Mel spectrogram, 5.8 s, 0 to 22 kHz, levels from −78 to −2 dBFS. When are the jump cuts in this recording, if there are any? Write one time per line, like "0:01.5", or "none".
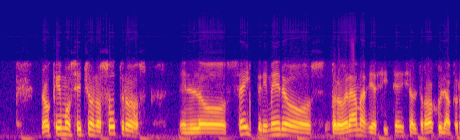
0:04.1

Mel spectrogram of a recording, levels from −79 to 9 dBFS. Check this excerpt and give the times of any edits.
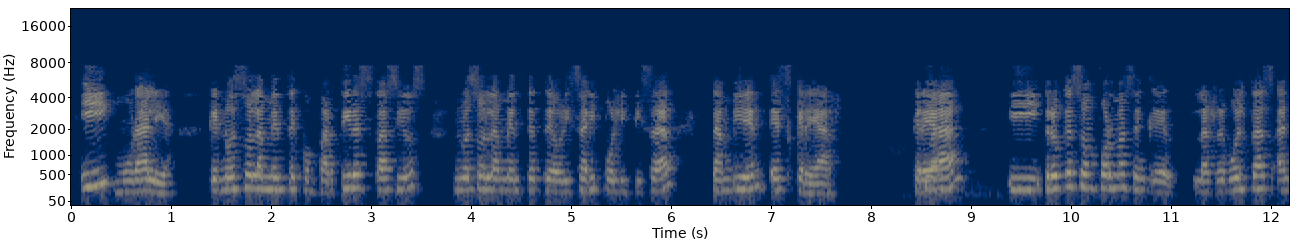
0:09.7

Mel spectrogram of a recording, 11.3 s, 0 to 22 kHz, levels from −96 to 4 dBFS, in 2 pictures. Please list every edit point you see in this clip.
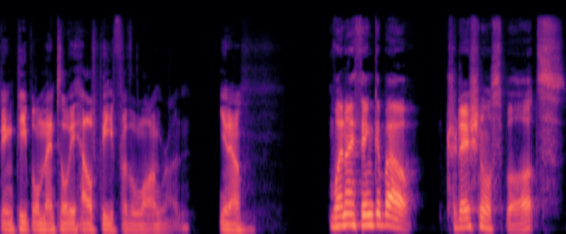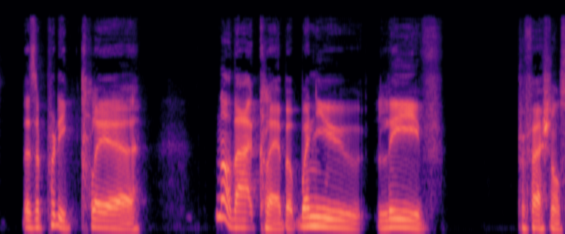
none

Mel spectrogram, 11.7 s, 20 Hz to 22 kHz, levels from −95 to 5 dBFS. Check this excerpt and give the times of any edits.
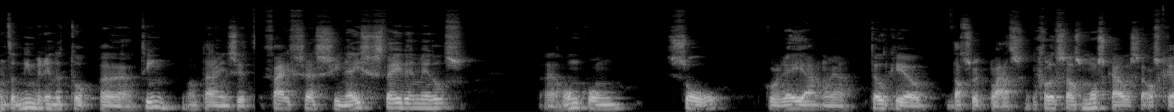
none

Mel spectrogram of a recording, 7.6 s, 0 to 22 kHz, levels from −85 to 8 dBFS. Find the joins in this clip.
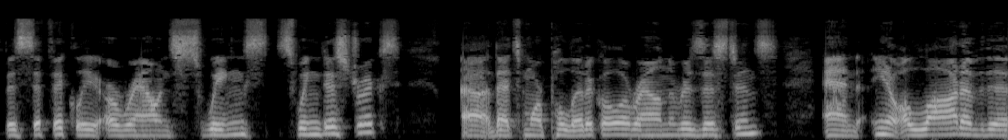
0:03.3

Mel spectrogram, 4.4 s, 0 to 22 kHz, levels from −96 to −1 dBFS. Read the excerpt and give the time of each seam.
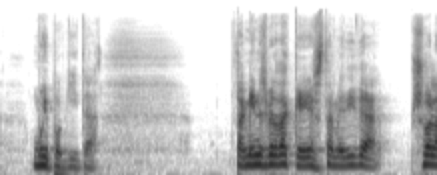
none

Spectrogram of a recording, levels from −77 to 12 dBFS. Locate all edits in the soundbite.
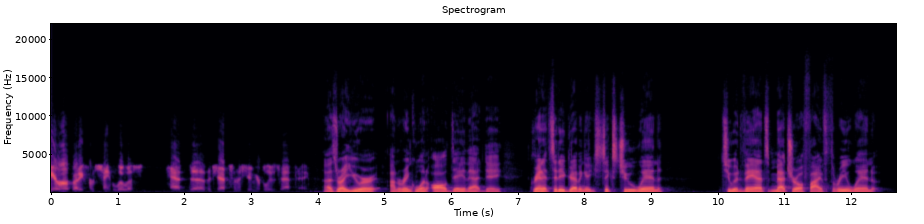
none

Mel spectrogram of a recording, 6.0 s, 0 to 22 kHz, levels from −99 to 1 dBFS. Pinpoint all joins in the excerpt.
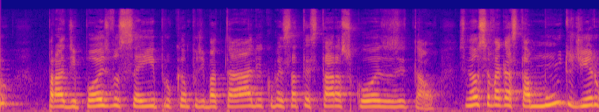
none

